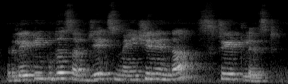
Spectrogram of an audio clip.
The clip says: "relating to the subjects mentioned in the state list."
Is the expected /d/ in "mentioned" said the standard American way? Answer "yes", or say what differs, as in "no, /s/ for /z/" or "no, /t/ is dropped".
no, /d/ is dropped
